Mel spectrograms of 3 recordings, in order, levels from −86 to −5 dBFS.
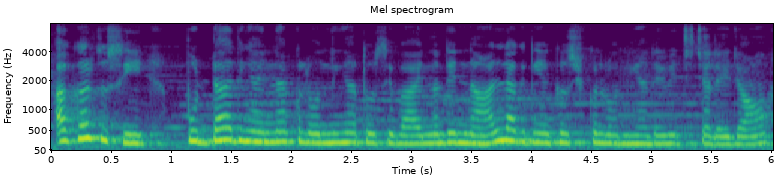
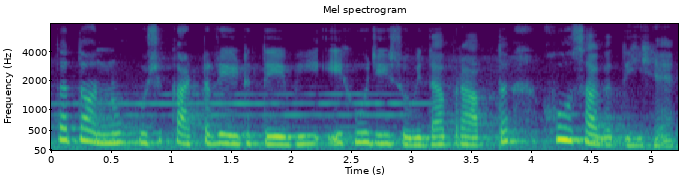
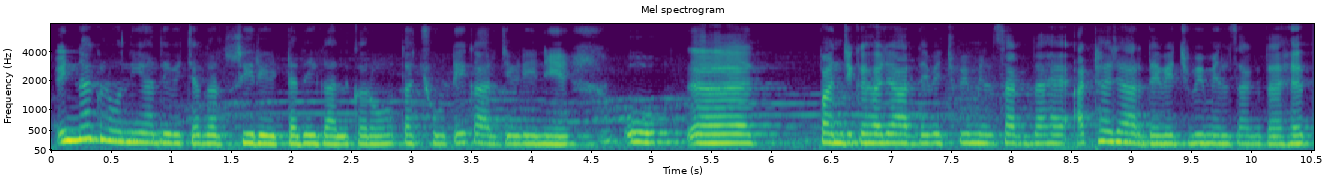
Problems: background conversations at intervals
